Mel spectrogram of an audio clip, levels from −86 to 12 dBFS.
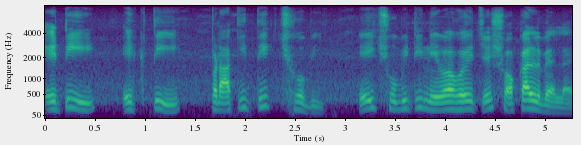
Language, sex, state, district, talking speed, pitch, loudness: Bengali, male, West Bengal, North 24 Parganas, 100 wpm, 185 Hz, -21 LUFS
